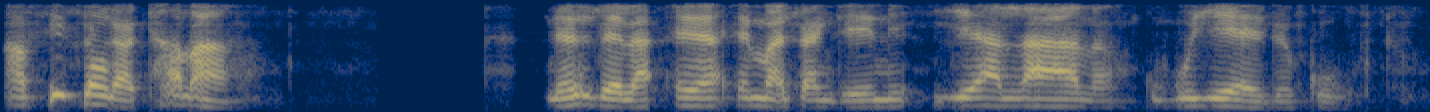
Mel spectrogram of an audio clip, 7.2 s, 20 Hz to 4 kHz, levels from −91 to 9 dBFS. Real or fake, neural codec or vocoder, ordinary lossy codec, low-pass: fake; codec, 16 kHz, 4 kbps, FunCodec, trained on Chinese and English, 50 frames a second; none; 3.6 kHz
